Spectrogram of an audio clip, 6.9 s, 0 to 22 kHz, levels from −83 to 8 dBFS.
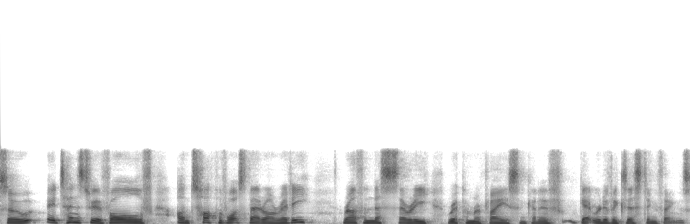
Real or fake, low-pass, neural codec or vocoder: fake; 7.2 kHz; codec, 24 kHz, 1.2 kbps, DualCodec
